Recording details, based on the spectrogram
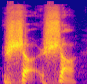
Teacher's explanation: देखिए इसका जो उच्चारण होता है ना वो जो है ना, और ये 2 मूर्धन्य श, इन दोनों श का जो उच्चारण होता है ना सेम होता है। ठीक है, जीभ जो है ना तालु में जाकर सटता है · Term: तालव्य श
